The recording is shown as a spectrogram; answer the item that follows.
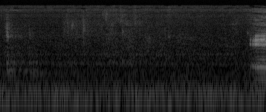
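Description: Steady low room hum with faint background noise in a pause in speech; a man's voice starts again right at the end.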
